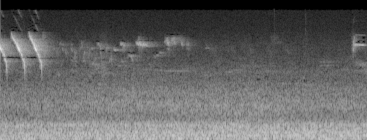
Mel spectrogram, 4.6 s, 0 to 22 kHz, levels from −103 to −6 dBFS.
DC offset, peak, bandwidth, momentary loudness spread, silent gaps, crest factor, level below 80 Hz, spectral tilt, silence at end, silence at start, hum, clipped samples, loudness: under 0.1%; -4 dBFS; 16.5 kHz; 15 LU; none; 22 dB; -36 dBFS; -3 dB/octave; 0 s; 0 s; none; under 0.1%; -25 LUFS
